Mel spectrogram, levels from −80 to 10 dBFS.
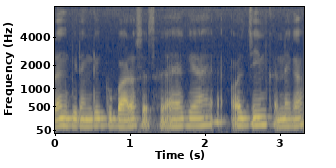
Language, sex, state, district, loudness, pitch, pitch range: Hindi, male, Bihar, West Champaran, -16 LUFS, 125 Hz, 120-130 Hz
